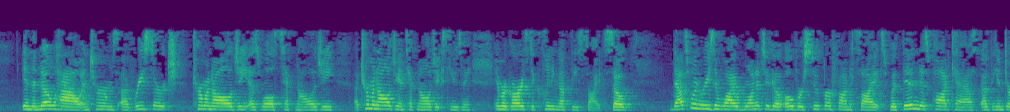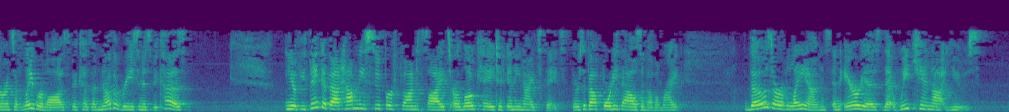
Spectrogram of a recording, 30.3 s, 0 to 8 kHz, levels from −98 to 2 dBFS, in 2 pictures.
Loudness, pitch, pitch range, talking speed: -21 LUFS, 215 Hz, 200-235 Hz, 160 wpm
